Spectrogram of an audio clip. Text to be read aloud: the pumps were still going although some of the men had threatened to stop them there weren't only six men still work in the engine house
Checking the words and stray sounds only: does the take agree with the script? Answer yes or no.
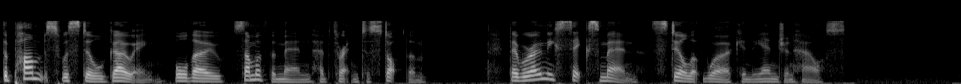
no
